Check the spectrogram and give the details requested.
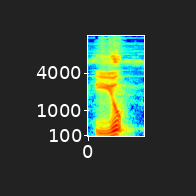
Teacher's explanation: حمزہ کو جھٹکے سے ادا کریں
